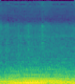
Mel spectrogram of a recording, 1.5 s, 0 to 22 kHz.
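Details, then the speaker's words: Audi Q3 2.0 TDI diesel on a test drive at 100 km/h after timing/cam repair for knocking and code P0016 (crankshaft position): steady, even low rumble with no knocking or tapping, running smoothly. "यह 100 की speed में चल रहा है एकदम car perfect चल रहा है"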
